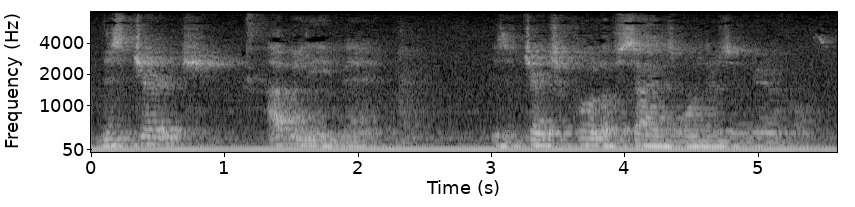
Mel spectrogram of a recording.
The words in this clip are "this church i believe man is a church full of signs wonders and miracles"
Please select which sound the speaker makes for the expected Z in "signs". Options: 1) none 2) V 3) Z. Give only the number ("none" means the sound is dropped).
3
